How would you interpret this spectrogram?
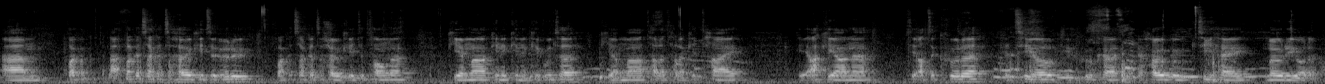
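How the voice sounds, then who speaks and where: A man opening a community workshop in a relaxed, casual way, with many fillers and frequent chuckles. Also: lowish voice, brisk, few pauses. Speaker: workshop organiser. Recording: roomy, distant, noisy room.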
